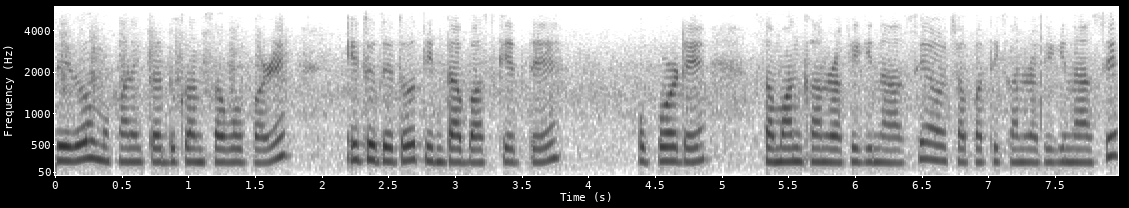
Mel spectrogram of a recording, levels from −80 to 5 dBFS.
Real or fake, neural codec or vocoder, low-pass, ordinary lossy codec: real; none; 5.4 kHz; Opus, 16 kbps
